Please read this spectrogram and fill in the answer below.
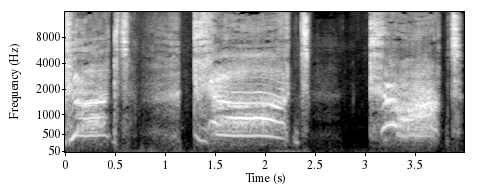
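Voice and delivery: very high, shrill, swooping pot-rattling bellow. Narrator reading the crisp maker answering a nervous question, bellowing. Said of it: "He bellowed in a voice so loud".

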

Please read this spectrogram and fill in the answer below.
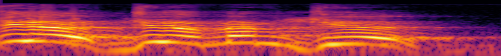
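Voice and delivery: heated rant pushed up high in pitch.

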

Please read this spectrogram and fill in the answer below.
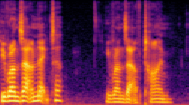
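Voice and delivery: ordinary delivery

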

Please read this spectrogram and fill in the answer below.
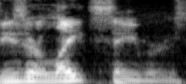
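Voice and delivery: ordinary talk, nothing marked

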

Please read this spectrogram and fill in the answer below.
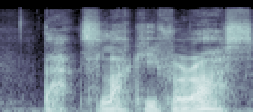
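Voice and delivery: plain reading voice

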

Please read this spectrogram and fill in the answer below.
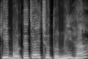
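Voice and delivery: ordinary delivery

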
